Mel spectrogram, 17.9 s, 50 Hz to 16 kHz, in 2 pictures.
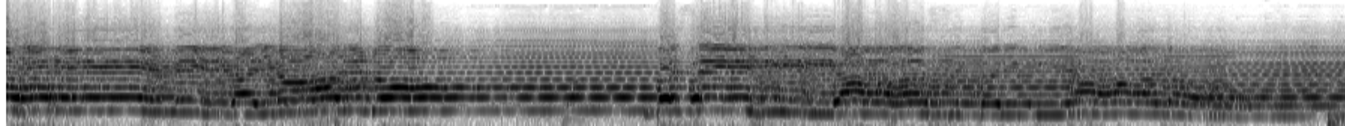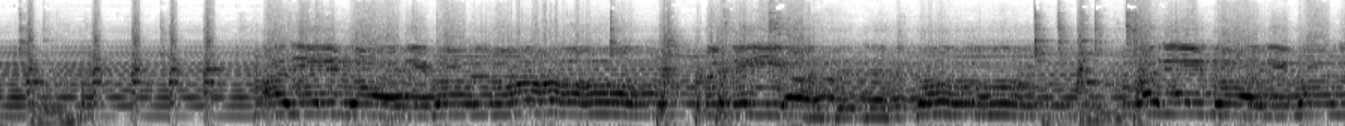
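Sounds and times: woman singing devotional song: 0.0s - 3.5s, 4.2s - 8.8s, 10.6s - 15.9s, 16.5s - 17.9s
held instrumental notes: 8.4s - 17.2s
sharp drum strokes: 9.0s - 10.6s, 13.0s - 14.5s, 15.9s - 16.7s.

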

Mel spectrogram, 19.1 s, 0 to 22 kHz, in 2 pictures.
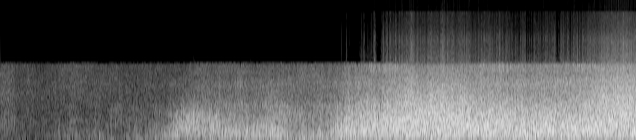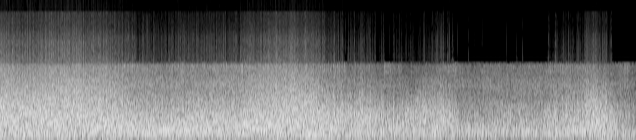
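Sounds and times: skis sliding over snow: 0.0s - 8.8s
wind buffeting microphone: 0.0s - 19.0s.

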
